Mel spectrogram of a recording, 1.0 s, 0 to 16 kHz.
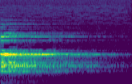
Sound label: Main Menu Mouse Off; bejeweled 2 deluxe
